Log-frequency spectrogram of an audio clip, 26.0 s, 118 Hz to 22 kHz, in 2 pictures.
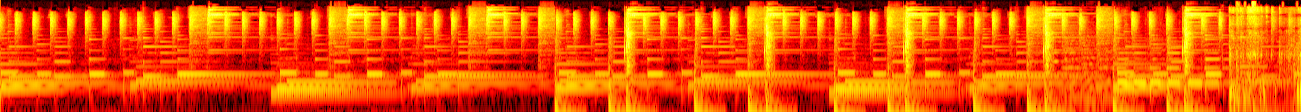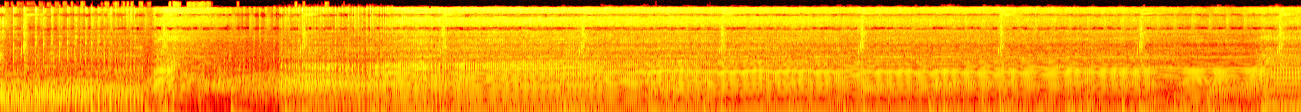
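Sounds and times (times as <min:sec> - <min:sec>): chainsaw engine running: 0:12.3 - 0:26.0.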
